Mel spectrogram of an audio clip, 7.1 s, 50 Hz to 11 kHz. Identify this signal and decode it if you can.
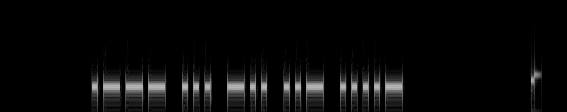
Morse code, heard as a keyed tone, about 17 wpm, 700 Hz. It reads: JSDU4
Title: Five Challenging Letter-Number Combinations 17wpm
